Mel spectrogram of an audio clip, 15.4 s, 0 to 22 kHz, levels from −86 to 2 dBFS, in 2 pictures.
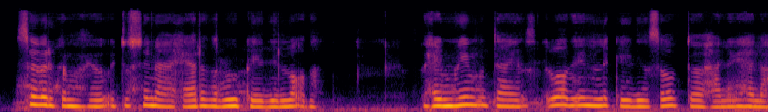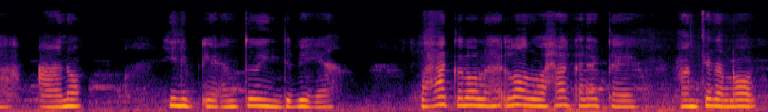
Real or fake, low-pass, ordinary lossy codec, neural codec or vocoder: fake; 14.4 kHz; Opus, 64 kbps; codec, 32 kHz, 1.9 kbps, SNAC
